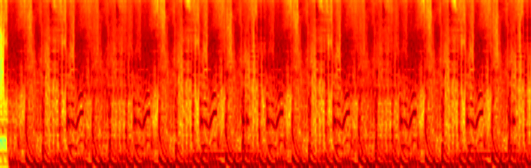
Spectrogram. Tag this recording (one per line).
loop
loud
industrial
hard
techno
